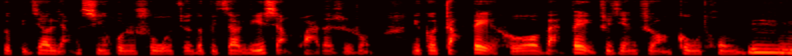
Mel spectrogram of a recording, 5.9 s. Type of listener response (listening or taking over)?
taking over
